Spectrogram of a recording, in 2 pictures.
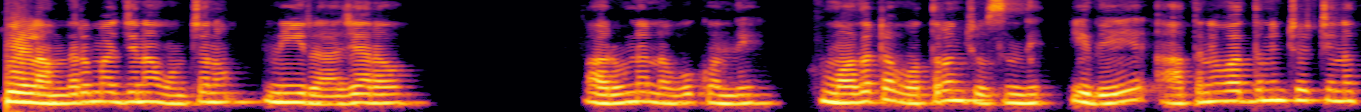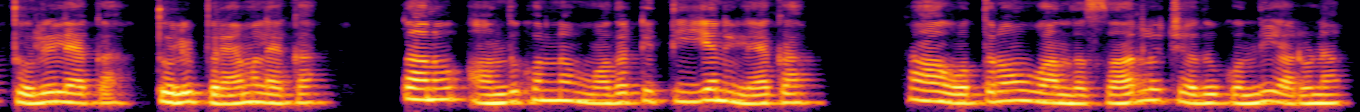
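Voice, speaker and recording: A woman reading an audio novel aloud in steady scripted narration. Her pace is even and unhurried. Her pitch sits at an ordinary middle height.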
